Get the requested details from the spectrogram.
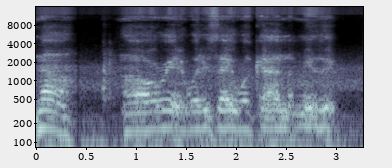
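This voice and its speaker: A man speaks over noticeable background noise. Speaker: musician and songwriter. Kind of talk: casual monologue vlog. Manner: animated.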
